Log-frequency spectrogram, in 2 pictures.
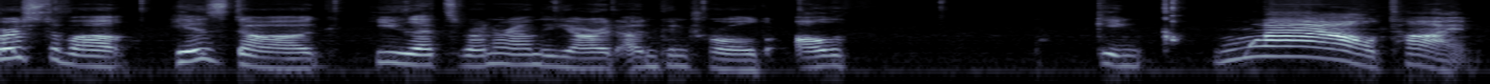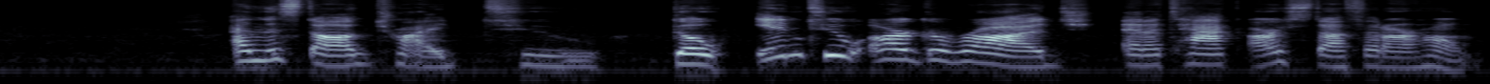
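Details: Vocal tics in an adult woman with Tourette syndrome, including involuntary words and swearing (coprolalia): repeated 'ow' and 'wow' and outbursts of swear words.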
